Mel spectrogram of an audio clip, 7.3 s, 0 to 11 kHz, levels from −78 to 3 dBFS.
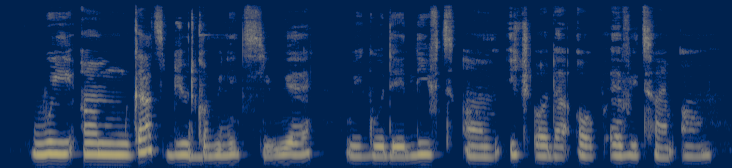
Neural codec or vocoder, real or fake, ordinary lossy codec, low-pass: none; real; none; 9.9 kHz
